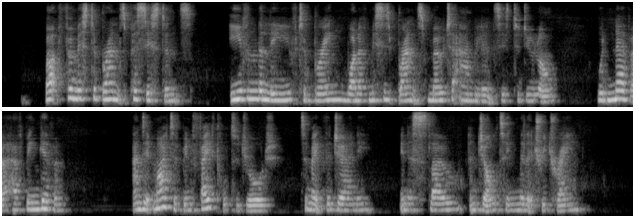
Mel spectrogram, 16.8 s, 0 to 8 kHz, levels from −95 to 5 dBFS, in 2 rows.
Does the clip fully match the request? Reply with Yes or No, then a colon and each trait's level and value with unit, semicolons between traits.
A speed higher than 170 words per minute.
No: average, 150 wpm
